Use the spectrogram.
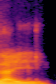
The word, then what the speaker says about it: aillent: Qu'il aille, que nous allions, que vous alliez, qu'ils aillent. ENT à la fin, on ne prononce jamais.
